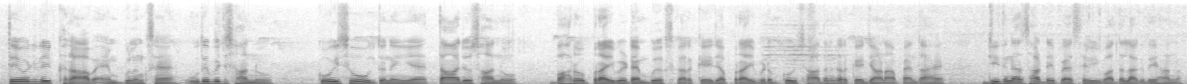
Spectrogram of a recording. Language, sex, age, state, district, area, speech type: Punjabi, male, 18-30, Punjab, Hoshiarpur, rural, spontaneous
